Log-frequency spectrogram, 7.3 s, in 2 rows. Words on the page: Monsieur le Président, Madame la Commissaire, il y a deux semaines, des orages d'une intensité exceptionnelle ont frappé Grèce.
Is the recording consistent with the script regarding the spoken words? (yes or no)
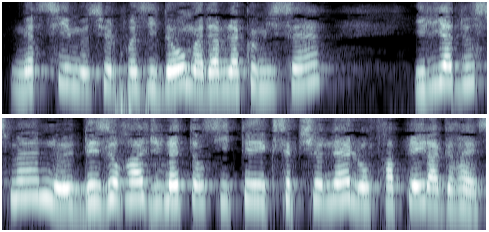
no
